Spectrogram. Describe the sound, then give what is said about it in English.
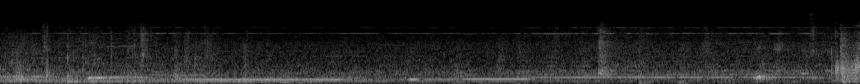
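Someone is vacuuming, and the cleaner gives a steady, whirring drone with a humming tone that shifts pitch now and then as the machine moves. The noise runs continuously, with a few faint knocks and no clear speech. “I can hear somebody vacuuming.”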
